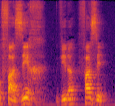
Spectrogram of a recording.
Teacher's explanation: esse R, em verbos no infinitivo ou no final de uma palavra, de um substantivo, por exemplo, ele também fica enfraquecido e muitas vezes ele some. Então, por exemplo, o verbo fazer vira fazer.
